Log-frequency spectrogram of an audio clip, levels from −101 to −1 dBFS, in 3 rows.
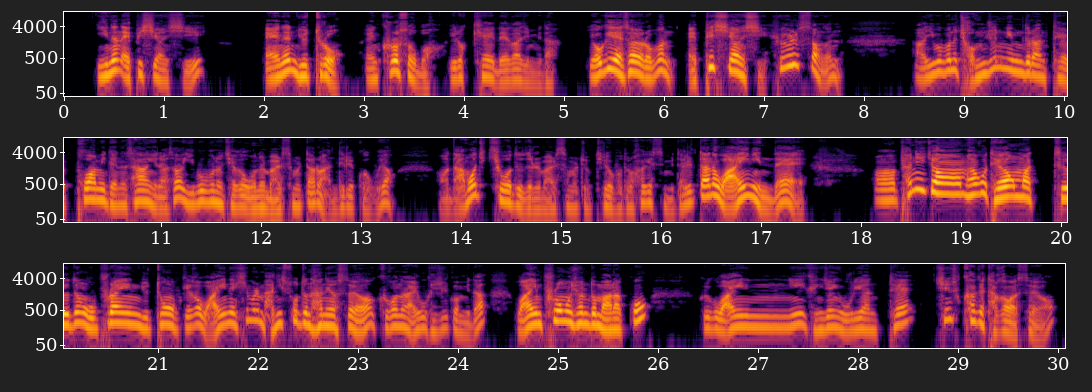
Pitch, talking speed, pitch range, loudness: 170 Hz, 375 characters per minute, 140-215 Hz, -26 LUFS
